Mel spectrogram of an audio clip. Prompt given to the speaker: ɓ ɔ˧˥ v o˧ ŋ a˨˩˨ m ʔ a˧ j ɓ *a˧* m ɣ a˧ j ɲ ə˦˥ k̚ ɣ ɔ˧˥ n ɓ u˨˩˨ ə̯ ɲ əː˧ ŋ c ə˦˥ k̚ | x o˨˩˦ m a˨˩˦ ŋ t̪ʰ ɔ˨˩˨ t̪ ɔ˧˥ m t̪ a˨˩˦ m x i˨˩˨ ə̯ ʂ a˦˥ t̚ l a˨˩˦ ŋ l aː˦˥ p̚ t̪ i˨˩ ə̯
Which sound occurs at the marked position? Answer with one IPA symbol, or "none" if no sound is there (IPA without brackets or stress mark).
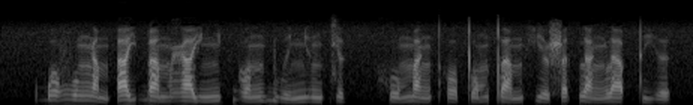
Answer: a˧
